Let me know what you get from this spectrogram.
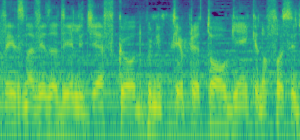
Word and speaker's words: Jeff Goldblum: Jeff Goldblum.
